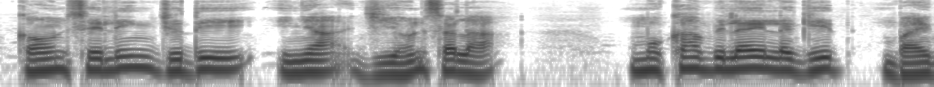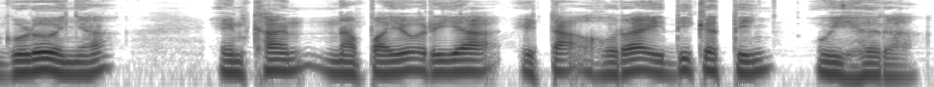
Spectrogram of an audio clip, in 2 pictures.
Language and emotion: Santali, fearful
